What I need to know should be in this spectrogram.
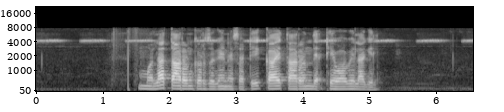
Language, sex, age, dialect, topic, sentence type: Marathi, male, 18-24, Standard Marathi, banking, question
